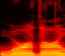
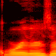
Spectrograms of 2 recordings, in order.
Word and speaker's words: Werther: It's not Werther like Werther's original. If you're pronouncing it that way, it's an honest mistake. I get it. It is pronounced Werther. – Yeah. – Because it is in French.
